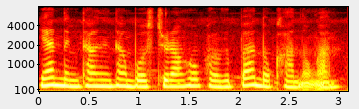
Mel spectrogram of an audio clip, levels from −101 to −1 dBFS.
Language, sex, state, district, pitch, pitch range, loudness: Garo, female, Meghalaya, West Garo Hills, 220 Hz, 210-235 Hz, -15 LUFS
